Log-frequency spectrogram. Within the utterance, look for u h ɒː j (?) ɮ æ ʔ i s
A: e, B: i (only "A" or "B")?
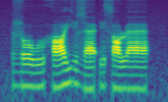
B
